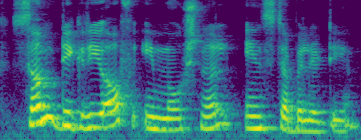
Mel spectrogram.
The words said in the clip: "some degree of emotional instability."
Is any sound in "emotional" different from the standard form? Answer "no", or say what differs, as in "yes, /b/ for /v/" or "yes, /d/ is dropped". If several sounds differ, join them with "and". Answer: no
